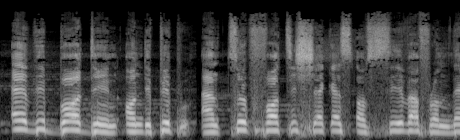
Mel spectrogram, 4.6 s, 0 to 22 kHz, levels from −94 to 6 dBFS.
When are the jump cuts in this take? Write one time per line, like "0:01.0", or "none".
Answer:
0:02.0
